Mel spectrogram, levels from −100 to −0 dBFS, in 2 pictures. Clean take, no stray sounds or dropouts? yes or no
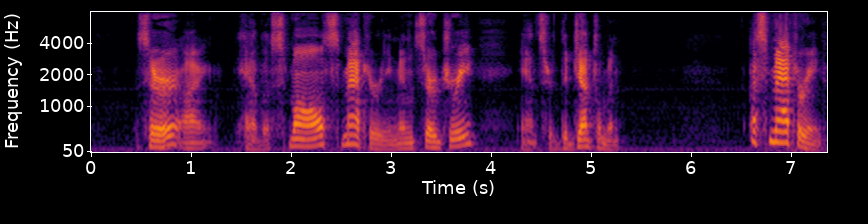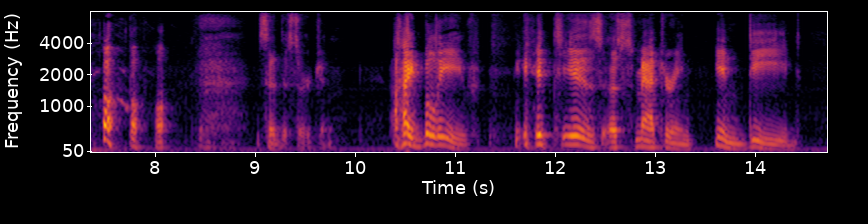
yes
